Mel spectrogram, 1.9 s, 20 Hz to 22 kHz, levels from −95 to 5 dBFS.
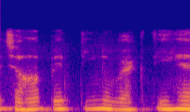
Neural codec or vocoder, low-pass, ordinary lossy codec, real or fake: vocoder, 44.1 kHz, 80 mel bands, Vocos; 7.2 kHz; Opus, 24 kbps; fake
